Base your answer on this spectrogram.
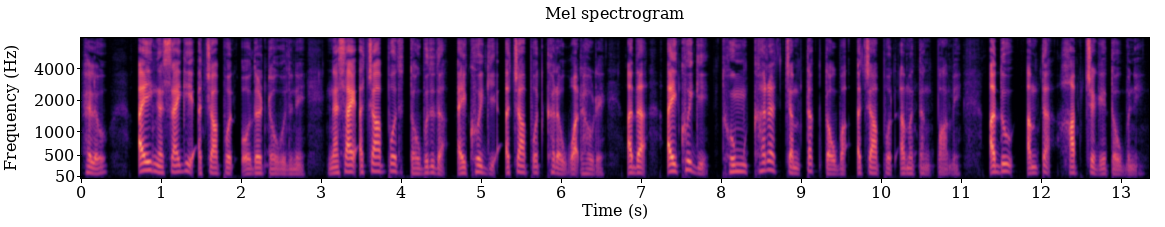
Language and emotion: Manipuri, neutral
